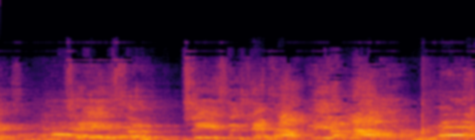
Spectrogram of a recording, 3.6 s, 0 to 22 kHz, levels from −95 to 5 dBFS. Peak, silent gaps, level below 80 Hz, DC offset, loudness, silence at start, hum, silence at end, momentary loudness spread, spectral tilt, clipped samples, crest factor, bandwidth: -2 dBFS; none; -46 dBFS; under 0.1%; -17 LUFS; 0 s; none; 0 s; 7 LU; -2.5 dB/octave; under 0.1%; 16 dB; 14 kHz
